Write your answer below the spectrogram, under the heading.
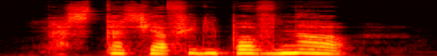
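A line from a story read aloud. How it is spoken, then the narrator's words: Trembling, careful voice. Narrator (French): articula d'une voix tremblante Afanas Ivanovitch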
